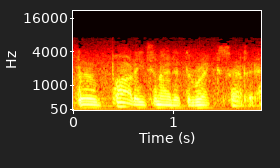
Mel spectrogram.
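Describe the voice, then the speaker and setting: An actor plays a smooth, bored young man of leisure who talks in an offhand, breezy way in a 1950s radio drama. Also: lowish voice, fast, lightly acted. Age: young adult. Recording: dull lo-fi radio with hiss, heard from off-mic.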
